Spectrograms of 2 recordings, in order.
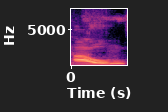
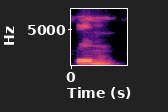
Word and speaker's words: Om: No, porque otra manera de entender el OM también puede ser como esa O, porque uno no canta el no pronuncia mucho el AUM, sino que es más OM.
